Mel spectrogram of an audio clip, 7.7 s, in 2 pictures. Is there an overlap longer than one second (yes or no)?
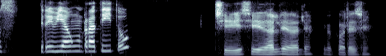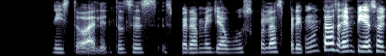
no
